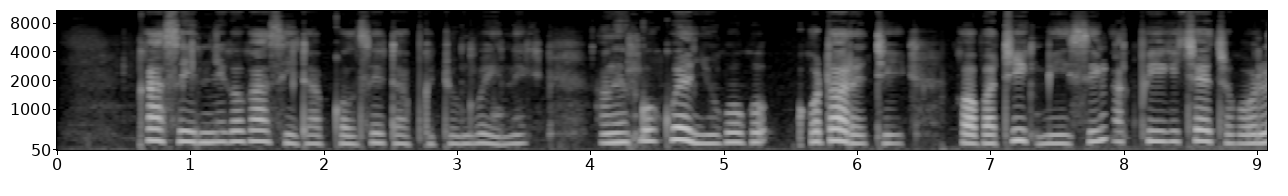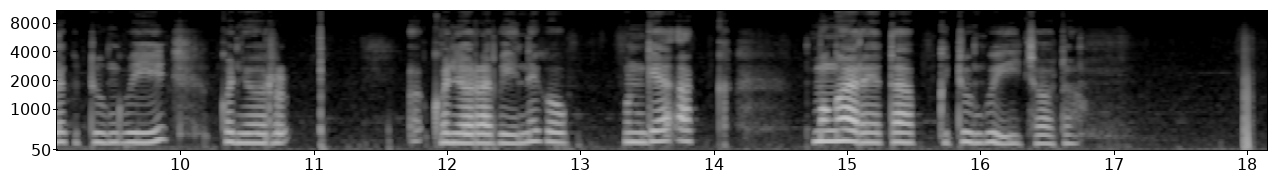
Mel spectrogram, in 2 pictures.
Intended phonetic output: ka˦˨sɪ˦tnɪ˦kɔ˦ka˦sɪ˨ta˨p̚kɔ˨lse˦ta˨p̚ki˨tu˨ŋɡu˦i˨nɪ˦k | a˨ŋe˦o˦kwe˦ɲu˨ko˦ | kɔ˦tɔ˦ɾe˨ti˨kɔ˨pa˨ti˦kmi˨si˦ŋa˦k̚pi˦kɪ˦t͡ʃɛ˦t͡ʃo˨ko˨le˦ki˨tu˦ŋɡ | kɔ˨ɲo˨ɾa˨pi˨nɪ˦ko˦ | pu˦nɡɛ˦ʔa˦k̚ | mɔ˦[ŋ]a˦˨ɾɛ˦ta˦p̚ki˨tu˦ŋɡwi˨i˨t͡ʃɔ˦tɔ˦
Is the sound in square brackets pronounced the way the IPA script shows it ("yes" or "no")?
yes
